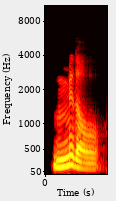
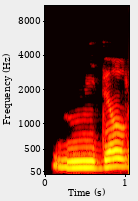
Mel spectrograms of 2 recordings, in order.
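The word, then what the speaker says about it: model: شنیده میشه تلفظ میشه مدل مدل میدل نمیگم آخرشم دل نیست دل شست ببینیم مدل مدل خب لغت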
